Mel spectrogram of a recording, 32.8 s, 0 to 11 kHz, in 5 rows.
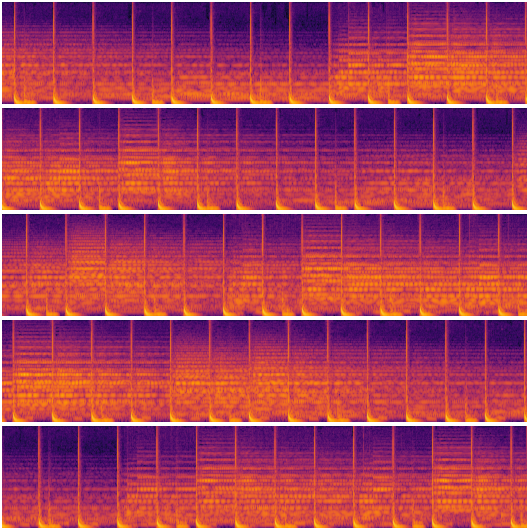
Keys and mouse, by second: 0.2-4.3 drag, 4.3-8.0 middle drag, 9.5-13.7 middle drag, 13.5 alt+w, 15.9 f, 16.5-27.0 drag, 26.9-28.1 middle drag, 28.1-29.8 drag, 29.2 g, 29.5 f, 30.0-31.0 drag, 32.6-32.8 drag.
